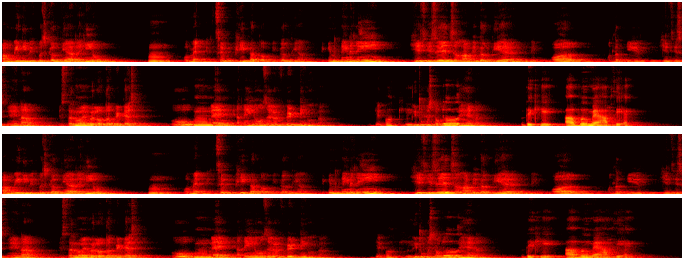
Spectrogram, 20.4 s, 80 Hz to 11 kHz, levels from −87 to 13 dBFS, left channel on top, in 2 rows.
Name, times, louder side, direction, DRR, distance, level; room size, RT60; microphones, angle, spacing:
voice 1, 0.0-1.5 2.7-2.9 3.2-4.6 4.9-5.7 6.1-8.6 9.1-9.6 9.9-10.7 11.1-12.2 12.7-13.0 13.3-13.5 13.8-15.1 15.7-15.9 16.3-17.4 19.2-19.4, right 1 dB, 80° left, 0 dB, 2.2 m, -27 dB
voice 2, 2.2-2.5 5.4-5.6 11.3-11.6 13.1-13.7 16.0-16.4 16.8-17.1 18.0-19.6, left 5 dB, 60° left, 11 dB, 0.4 m, -24 dB
7.8 x 5.1 x 4.0 m, 0.93 s
head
